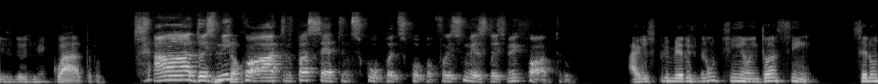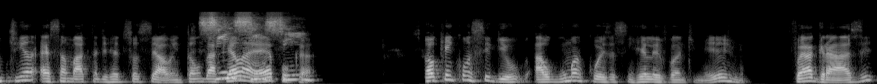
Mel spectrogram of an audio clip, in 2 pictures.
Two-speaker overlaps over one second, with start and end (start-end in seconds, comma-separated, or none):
10.8-12.0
